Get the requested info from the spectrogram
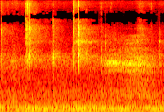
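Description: Small plastic screw-top jar of NYX eyeshadow base being handled and twisted open: a few short clicks and creaks in the first second, over a steady low hum.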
